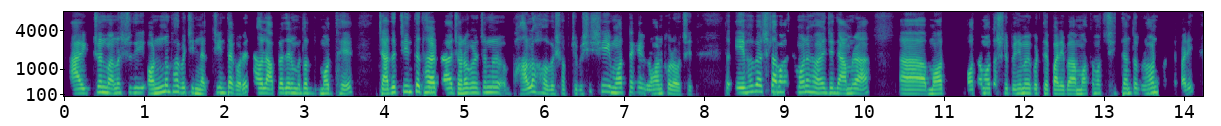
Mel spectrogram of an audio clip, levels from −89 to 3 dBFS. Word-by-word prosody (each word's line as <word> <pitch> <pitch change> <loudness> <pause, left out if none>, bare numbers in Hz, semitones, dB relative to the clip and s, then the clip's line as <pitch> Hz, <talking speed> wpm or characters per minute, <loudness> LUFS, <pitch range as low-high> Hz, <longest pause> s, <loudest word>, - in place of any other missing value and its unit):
আরেকজন 160 +5 +2
মানুষ 165 +2 0
যদি 170 0 -3 0.2
অন্যভাবে 205 +4 +2
চিন্না 150 -4 +1
চিন্তা 180 0 +1
করে - - 0
তাহলে 165 -2 +2
আপনাদের 170 +2 +1
মদত 160 0 -1 0.2
মধ্যে 150 -1 -1 0.4
যাদের 155 +5 +4
চিন্তাধারাটা 185 -5 +3
জনগণের 165 +2 +2
জন্য 185 0 +1 0.3
ভালো 140 +9 +2
হবে 145 -3 -1
সবচেয়ে 145 0 -10
বেশি, 135 - -9
সেই 215 -1 -1
মতটাকে 175 +1 -1
গ্রহণ 145 +2 0
করা 150 -4 +3
উচিত। - - -12 0.4
তো - - -5 0.2
এইভাবে 200 +6 +3
আসলে 215 - -4
আমার 190 -1 +1
কাছে 185 - -29
মনে 200 +2 +2
হয় 165 0 +3
যদি 165 -2 +1
আমরা 160 +1 +2 0.5
আ - - +5 0.4
মত 150 +1 +3 0.3
মতামত 160 +2 -1
আসলে 155 - -5
বিনিময় 160 +2 +1
করতে 150 0 -2
পারি 140 -1 +3
বা 135 - +4
মতামত 155 +3 -4
সিদ্ধান্ত 160 +2 -4
গ্রহণ 170 +6 +1
করতে - - -29
পারি - - -2
165 Hz, 195 wpm, -22 LUFS, 150-180 Hz, 0.5 s, আ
